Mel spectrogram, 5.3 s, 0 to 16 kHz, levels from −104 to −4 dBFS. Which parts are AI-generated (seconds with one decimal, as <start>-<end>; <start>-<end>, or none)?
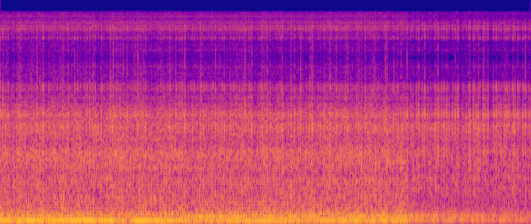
none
